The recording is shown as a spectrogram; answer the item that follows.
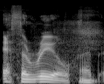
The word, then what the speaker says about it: ethereal: Ethereal, I believe it's pronounced.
